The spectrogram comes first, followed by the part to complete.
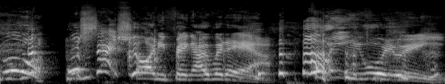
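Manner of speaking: high, loud, slow laughing mock yokel; silly yokel voice. Cohost riffs on the vlogger with a daft yokel voice. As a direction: gawp and call out like a daft local.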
